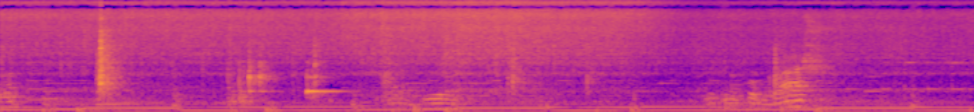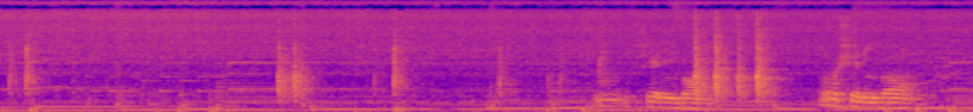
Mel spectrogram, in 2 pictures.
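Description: Steady sizzling of onions frying in a pan, with occasional stirring scrapes and clinks of a utensil against the pan.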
